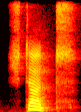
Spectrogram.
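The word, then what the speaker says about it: Stadt: यहाँ पे हमने जब भी डेठे इकट्ठा आएगा तो डे को साइलेंट करना है और ठे की आवाज़ आनी है, जैसा कि एस ठे आ डे ठे साल है, इसको हम पढ़ेंगे स्टट।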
